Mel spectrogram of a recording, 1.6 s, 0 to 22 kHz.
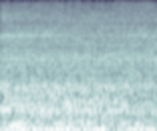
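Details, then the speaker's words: Haas VF4 milling machine after fixing spindle noise by removing a hose so the pin no longer contacts: tool change cycle with steady even hum, piston moving fully up and down, no scraping or grinding; normal tool change. "See, all the way up. So that's good. working just fine without that hose right there. Now that piston is going all the way up and all the way down."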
